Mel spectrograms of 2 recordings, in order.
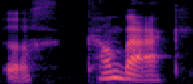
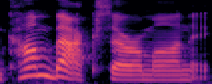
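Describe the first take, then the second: First: Said in the usual way. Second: Sharp commanding call, not a casual "come back". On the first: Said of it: "Gandalf is just like". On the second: Retold or imitated. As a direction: call him back like a wizard who will be obeyed. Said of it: "Gandalf said in a commanding voice".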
